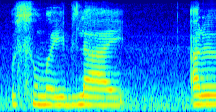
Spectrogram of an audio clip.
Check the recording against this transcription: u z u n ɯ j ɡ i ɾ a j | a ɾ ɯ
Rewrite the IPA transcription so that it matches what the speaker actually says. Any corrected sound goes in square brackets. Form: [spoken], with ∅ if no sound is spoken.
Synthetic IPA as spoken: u [s] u [m] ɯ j [b] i [l] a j | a ɾ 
